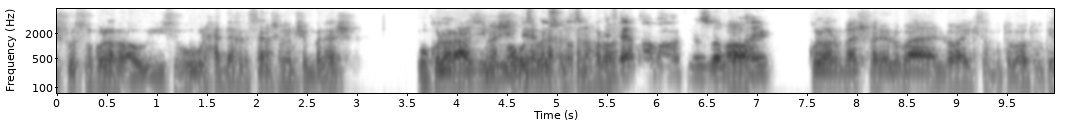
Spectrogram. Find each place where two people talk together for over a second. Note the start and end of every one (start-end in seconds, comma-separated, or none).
4.3-5.7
